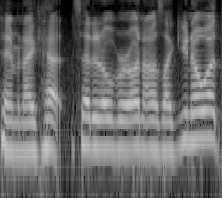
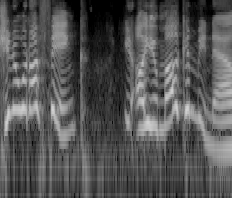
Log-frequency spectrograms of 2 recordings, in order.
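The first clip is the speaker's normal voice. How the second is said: put-on catty, very high, swooping voice with southern English accent; 10 semitones higher than usual. Trying to do a Love Island thing before being told to shut up, impression of a Love Island girl. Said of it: "What accent was that?".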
